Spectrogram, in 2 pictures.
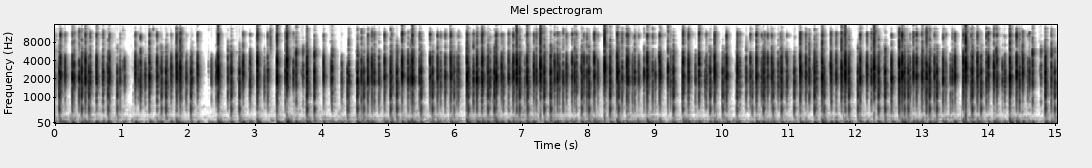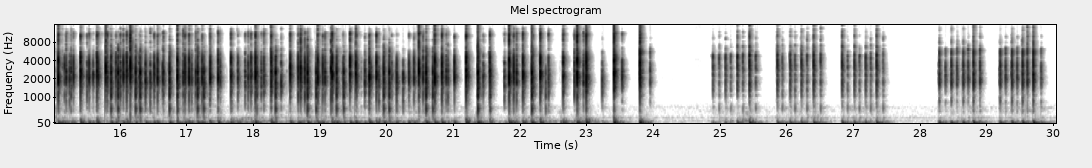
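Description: Typing on an INKC65 mechanical keyboard fitted with CIY Asura switches and Domikey Productivity keycaps. The keystrokes come fast and continuous for most of the time. After a brief pause near the end, they come as separate short runs of key presses with gaps between them.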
